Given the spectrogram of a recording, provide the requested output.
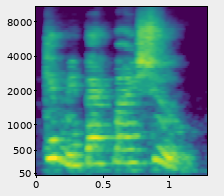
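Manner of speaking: put-on high, girlish voice with mild anger; indignant child demanding, pitched well up; angry little girl. A narrator's reading. Dorothy demands her shoe back from the witch, angry. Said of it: "grew angry and said to the witch".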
